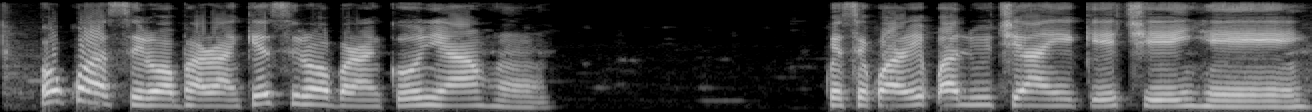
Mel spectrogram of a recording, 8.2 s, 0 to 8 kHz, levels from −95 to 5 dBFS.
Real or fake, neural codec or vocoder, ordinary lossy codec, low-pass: real; none; none; 7.2 kHz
